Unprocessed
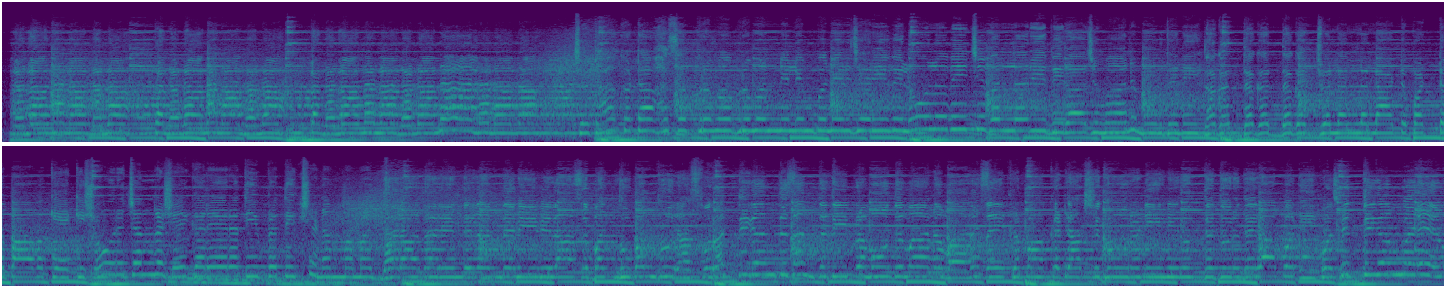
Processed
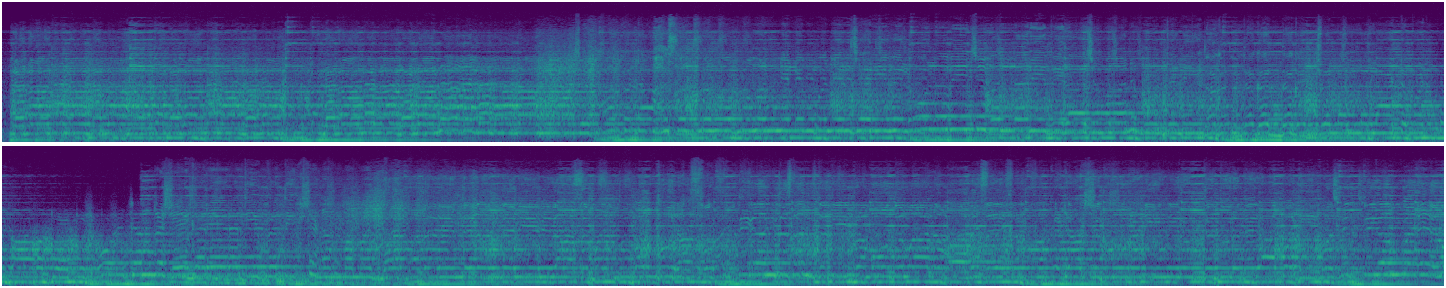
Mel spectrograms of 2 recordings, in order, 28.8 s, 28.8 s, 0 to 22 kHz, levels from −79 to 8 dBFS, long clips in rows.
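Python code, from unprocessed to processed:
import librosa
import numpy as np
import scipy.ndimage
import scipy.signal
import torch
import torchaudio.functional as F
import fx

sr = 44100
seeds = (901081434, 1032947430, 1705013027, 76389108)

y = fx.lowpass(x, sr, hz=fx.line((14.29, 1300.0), (15.79, 2300.0)), slope=24, at=(14.29, 15.79), fade=0.02)
y = fx.over_compress(y, sr, threshold_db=-33.0, ratio=-1.0)
y = fx.room_shoebox(y, sr, seeds[0], volume_m3=3900.0, walls='furnished', distance_m=0.83)
y = fx.echo_crushed(y, sr, ms=248, feedback_pct=55, bits=9, wet_db=-8.0)
y = y * librosa.db_to_amplitude(7.0)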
